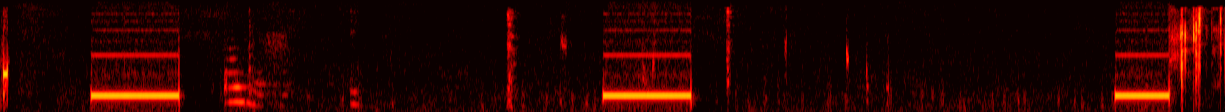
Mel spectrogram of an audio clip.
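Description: Telephone line tone plays while a caller waits on the line for a company operator: three short, steady beeps spaced about five seconds apart over a narrow, muffled line, with faint scattered noises between them.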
